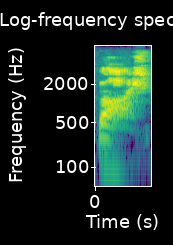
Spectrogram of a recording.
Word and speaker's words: Bosch: I heard that, is it Bosch? I think it's pronounced Bosch.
